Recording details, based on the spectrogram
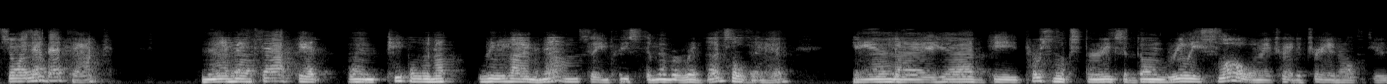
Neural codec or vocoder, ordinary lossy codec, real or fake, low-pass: codec, 44.1 kHz, 1.7 kbps, Pupu-Codec; AAC, 24 kbps; fake; 5.4 kHz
